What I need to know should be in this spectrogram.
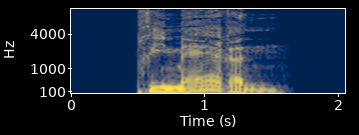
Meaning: inflection of primär: 1. strong genitive masculine/neuter singular 2. weak/mixed genitive/dative all-gender singular 3. strong/weak/mixed accusative masculine singular 4. strong dative plural
- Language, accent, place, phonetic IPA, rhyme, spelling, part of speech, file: German, Germany, Berlin, [pʁiˈmɛːʁən], -ɛːʁən, primären, adjective, De-primären.ogg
